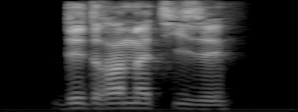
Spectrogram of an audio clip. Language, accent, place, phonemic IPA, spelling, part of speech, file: French, France, Lyon, /de.dʁa.ma.ti.ze/, dédramatiser, verb, LL-Q150 (fra)-dédramatiser.wav
- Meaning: 1. to play down 2. to make less dramatic or daunting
